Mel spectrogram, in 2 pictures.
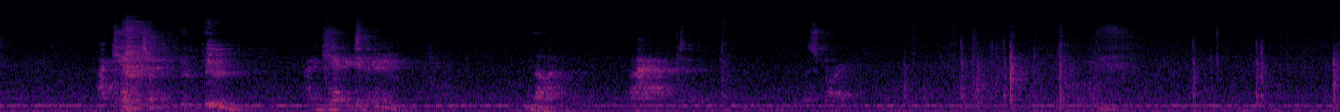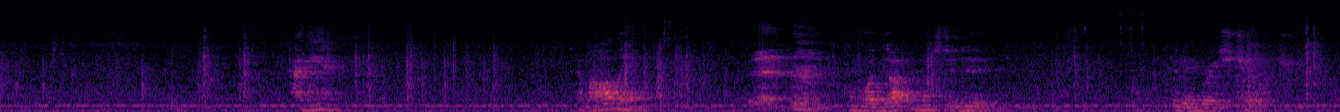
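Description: An elderly man speaks calmly into a microphone in an echoing hall, pausing often.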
